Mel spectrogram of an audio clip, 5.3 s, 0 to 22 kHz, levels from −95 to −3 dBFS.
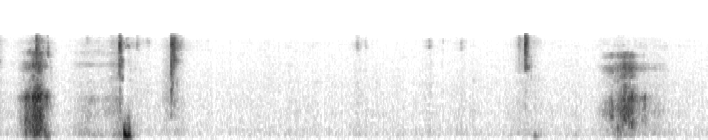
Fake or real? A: real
